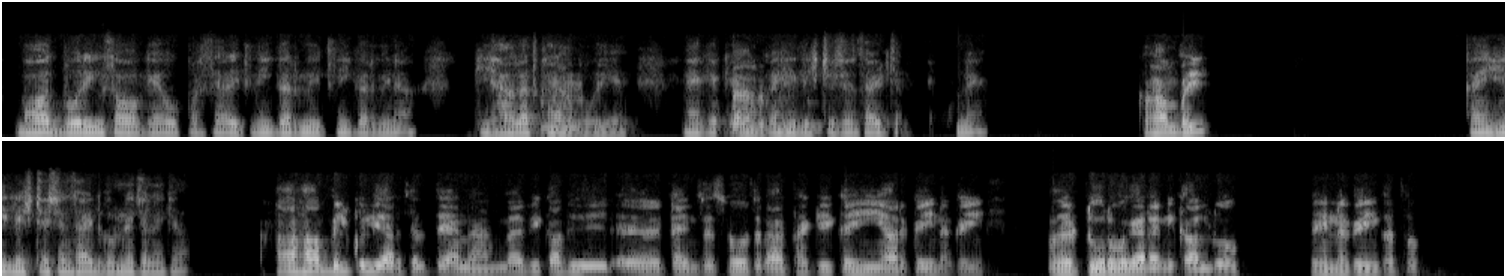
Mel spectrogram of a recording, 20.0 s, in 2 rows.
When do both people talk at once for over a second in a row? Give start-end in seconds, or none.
none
